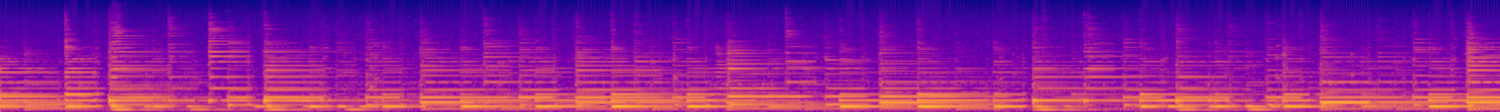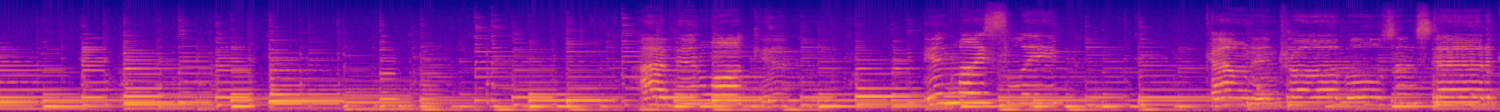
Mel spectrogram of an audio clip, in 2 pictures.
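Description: Nylon-string classical guitar played as an unaccompanied song introduction, a steady run of single notes and chords; about two-thirds of the way through, a woman's voice joins, singing over the guitar.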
